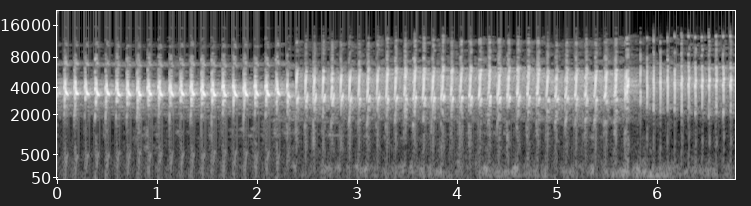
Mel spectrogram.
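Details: A lovebird pours out a long, clear ngekek as a lure for other lovebirds, a continuous rapid trill of sharp pulses that steps up in pitch twice and holds steadily.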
